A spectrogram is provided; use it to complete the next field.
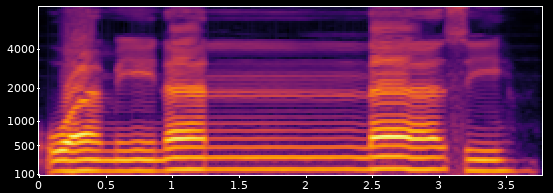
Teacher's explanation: tahan nunnya karena dia gunnah, bacaan gunnah ya teman-teman, tahan suara n-nya.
